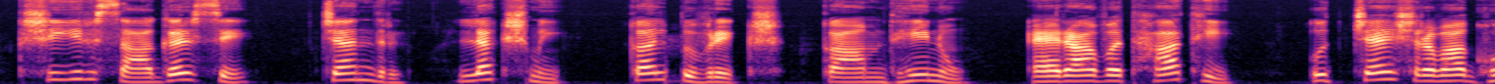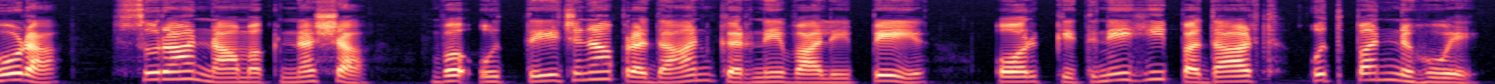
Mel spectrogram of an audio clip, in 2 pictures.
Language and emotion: Hindi, neutral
